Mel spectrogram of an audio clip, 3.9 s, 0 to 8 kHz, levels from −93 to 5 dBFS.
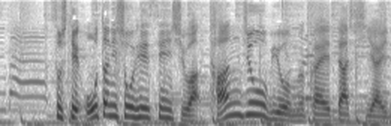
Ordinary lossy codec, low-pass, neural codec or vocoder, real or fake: none; none; none; real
